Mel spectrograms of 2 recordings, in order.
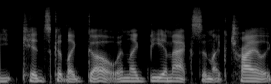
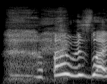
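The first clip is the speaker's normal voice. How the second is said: high, crying with laughter; laughing; 6 dB louder, slower than usual. Real, not acted. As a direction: squeal through the laugh. Outraged laughing retelling.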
